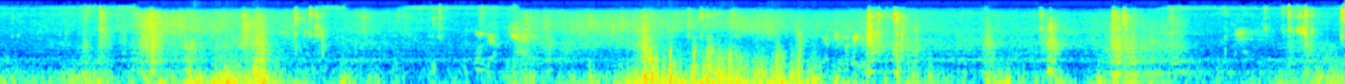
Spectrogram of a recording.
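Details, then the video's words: Fall hive work among honey bees: a deep, swelling collective hum that rises and falls in loudness, with occasional close passing buzzes and some talking in the background. "My hives are humming along in the fall!"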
